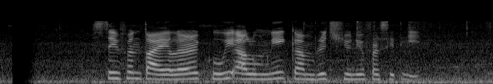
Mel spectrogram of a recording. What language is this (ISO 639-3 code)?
jav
